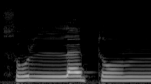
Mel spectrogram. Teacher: جہاں پر بھی شد آئے گی وَثُلَّ اس طرح ہم نہیں پڑھیں گے، صرف غنے پہ جو ہے آواز رکے گی شد پر. ثُلَّتُم، بہت زیادہ بھی نہ ہو اور بہت کم بھی نہ ہو.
